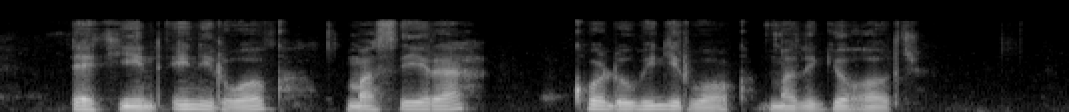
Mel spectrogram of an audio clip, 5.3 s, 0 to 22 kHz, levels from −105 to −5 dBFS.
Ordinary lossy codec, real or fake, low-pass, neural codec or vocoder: none; fake; 9.9 kHz; codec, 24 kHz, 0.9 kbps, WavTokenizer, medium speech release version 1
